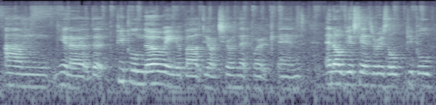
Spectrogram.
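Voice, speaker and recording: A woman's voice: low-pitched, fairly even intonation, moderate pace. A woman speaking informally in an interview as a project manager. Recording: echoey room, clear background noise.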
